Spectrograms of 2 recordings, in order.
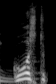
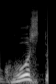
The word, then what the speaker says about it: ghost: Suddenly, SUDDENLY, suddenly, a small ghost, GHOST, गोस्ट पढ़ेंगे इसको, घोस्ट मत पढ़िएगा, गोस्ट, गोस्ट, गोस्ट मतलब होता है भूत, घोस्ट इसको ऐसे पढ़ते हैं ना, घोस्ट, इसका गोस्ट उच्चारण होगा, गोस्ट, ठीक है ना।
